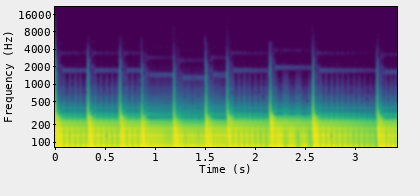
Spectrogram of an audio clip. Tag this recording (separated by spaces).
140-bpm loop bass synth fruityloops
